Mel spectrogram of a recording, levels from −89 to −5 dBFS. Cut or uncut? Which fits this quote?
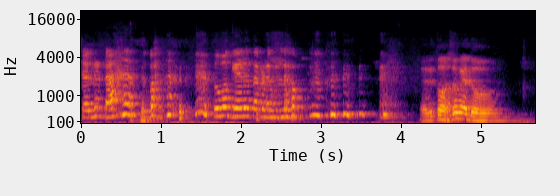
uncut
